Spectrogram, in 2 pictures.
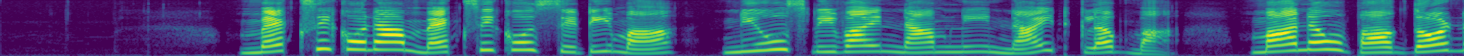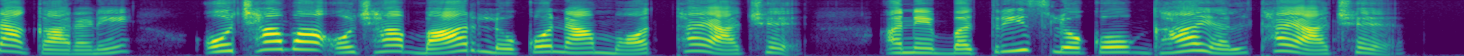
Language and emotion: Gujarati, neutral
